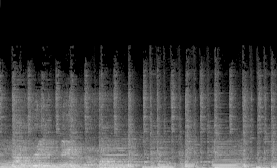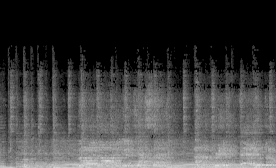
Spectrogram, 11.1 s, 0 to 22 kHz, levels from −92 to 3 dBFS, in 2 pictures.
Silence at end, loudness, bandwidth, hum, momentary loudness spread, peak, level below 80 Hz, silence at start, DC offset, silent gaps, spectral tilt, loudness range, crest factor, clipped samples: 0 s; -18 LUFS; 14 kHz; none; 7 LU; -2 dBFS; -30 dBFS; 0 s; under 0.1%; none; -5.5 dB/octave; 5 LU; 16 dB; under 0.1%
